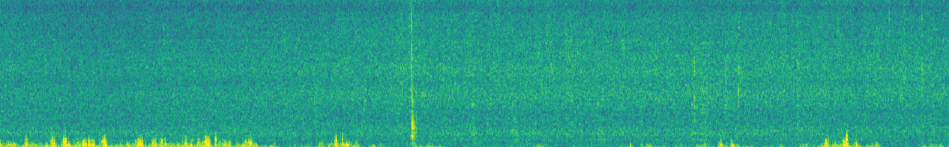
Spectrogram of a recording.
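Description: Wind buffeting the microphone: an uneven low rumble, heavier in the first two seconds and lighter after, with a single faint click about halfway through.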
